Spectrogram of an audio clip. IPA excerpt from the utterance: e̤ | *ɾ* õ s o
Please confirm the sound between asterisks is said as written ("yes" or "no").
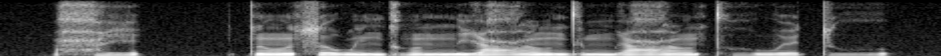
no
